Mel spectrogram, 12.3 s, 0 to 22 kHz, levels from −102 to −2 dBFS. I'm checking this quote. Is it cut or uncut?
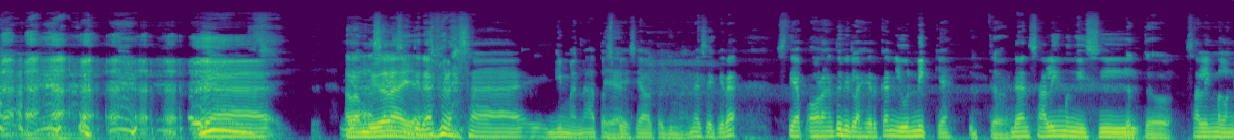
uncut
